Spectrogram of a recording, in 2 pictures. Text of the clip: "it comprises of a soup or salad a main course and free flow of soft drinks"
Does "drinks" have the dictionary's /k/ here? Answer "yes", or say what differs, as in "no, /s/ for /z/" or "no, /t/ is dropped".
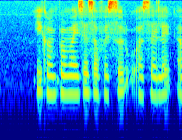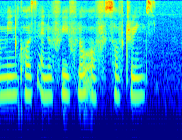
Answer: no, /k/ is dropped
